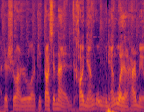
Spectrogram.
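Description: A man talking at a very fast pace, music in the background. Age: middle-aged. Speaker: football writer. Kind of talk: casual chat.

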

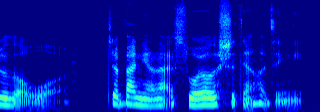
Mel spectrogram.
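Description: Vocal fry runs through a woman's speech, delivered at a moderate pace with ordinary pitch variation. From China, Taiyuan, Shanxi. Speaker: overseas graduate student. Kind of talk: interview conversation.

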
